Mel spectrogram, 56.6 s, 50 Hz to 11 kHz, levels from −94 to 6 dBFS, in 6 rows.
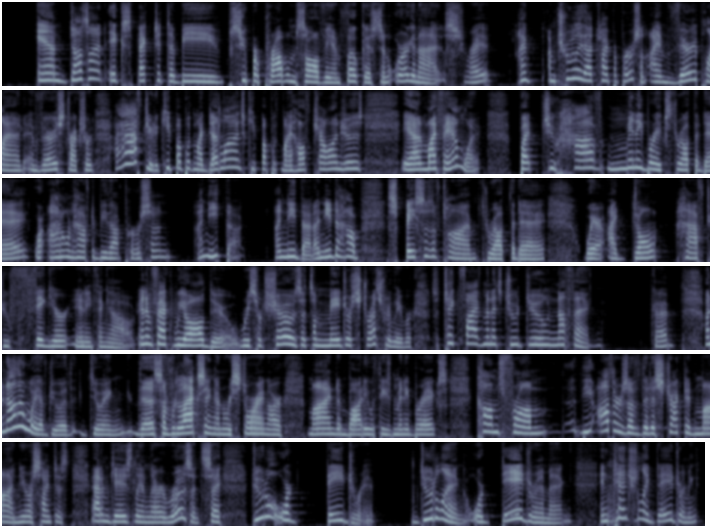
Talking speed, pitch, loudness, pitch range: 155 wpm, 235 Hz, -28 LUFS, 205-265 Hz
